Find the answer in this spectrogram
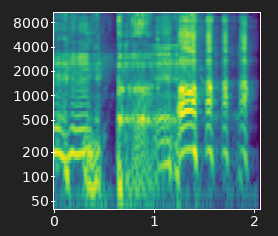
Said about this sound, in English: Does Tupperware make something for this? You got to burp it.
